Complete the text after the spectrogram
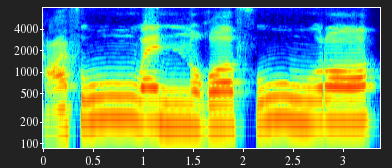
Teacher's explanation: so we will not hide that noon sound at the end of n. We will not stress there for 2 counts.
